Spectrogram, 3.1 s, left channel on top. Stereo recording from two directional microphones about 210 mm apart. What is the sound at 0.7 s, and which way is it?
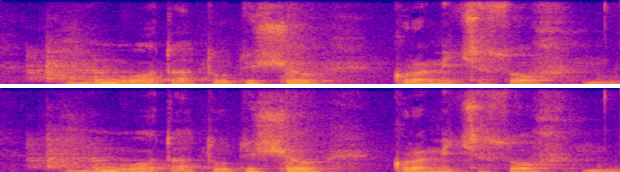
Speech, centre (ahead or behind).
